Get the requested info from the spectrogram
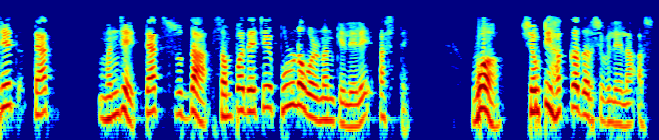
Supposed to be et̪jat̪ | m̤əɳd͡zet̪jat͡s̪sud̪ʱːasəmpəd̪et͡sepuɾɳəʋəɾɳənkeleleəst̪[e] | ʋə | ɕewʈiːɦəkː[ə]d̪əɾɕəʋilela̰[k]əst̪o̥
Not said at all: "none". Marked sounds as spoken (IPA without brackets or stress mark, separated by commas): e, ə, ʔ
